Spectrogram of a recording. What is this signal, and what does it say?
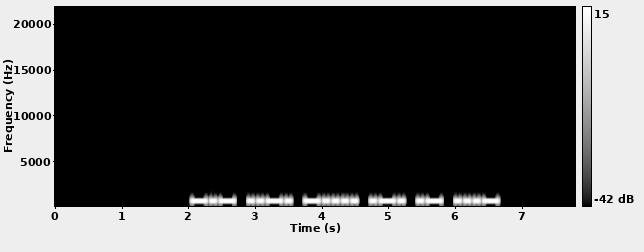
Morse code, heard as a keyed tone, about 17 wpm, 700 Hz. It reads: KF6RAV
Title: USA Call Signs - 6 Characters - 17wpm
